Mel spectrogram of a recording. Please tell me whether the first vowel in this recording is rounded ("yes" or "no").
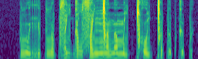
yes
